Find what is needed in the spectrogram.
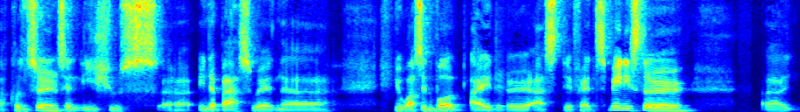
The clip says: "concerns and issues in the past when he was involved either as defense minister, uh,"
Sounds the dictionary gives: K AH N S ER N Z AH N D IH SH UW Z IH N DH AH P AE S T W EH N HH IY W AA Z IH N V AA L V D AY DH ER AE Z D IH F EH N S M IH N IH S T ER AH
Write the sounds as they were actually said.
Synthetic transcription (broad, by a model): K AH N S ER N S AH N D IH SH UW S IH N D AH P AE S T W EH N HH IY W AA S IH N V AA L V D AY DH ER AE S D IH F EH N S M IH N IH S T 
